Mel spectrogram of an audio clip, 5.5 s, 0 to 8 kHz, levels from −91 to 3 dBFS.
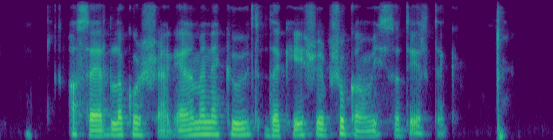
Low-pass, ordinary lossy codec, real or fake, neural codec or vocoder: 7.2 kHz; Opus, 32 kbps; fake; codec, 16 kHz, 4 kbps, X-Codec, HuBERT features, trained on LibriSpeech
